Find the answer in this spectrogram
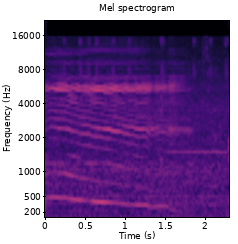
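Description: A woman's voice holding one long, slowly falling wordless note, like a drawn-out thinking "uhh", lasting about a second and a half and trailing off, over a faint steady low hum.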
